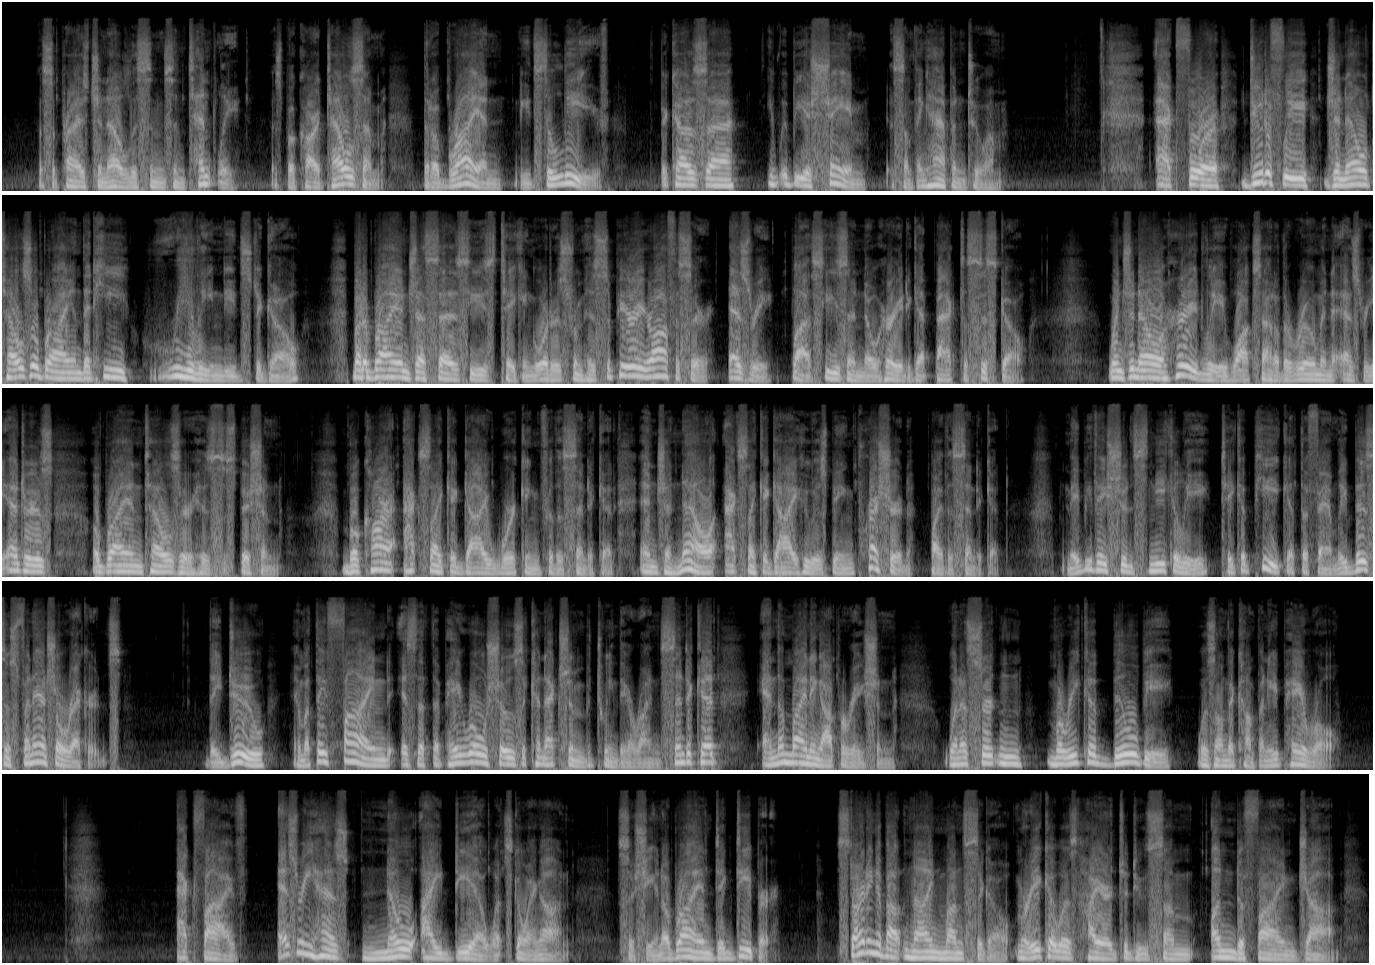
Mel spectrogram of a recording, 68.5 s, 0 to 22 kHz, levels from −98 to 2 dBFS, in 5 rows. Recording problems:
distortion; heavy; 6 dB below the speech

